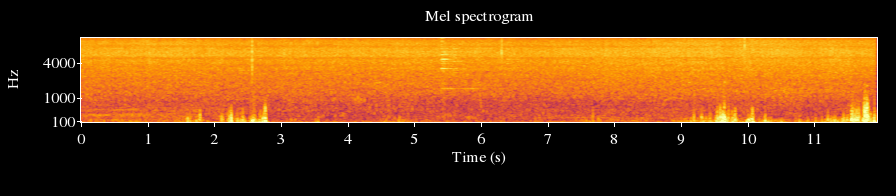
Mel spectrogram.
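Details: Only low rustling and wind-like bumps outdoors, with no animal calls heard.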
